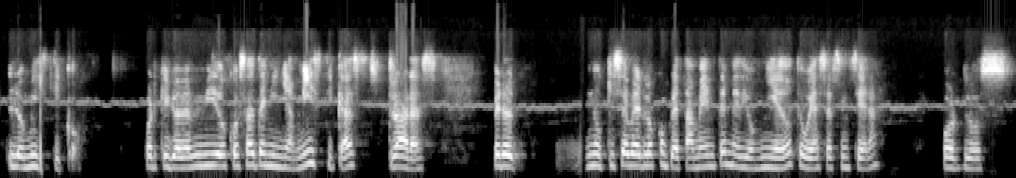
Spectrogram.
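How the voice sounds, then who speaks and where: Earnest Colombian woman, dull lo-fi sound. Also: mid-range voice. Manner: earnest, storytelling with soft asides. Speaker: podcast guest. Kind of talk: personal faith testimony.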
